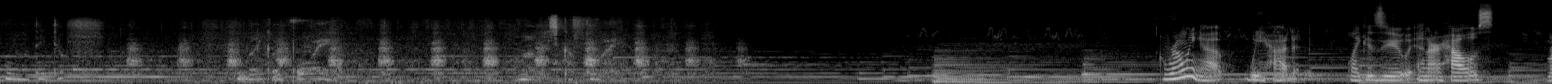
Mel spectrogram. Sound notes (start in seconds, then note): 4.1 dog panting; 8.5 gentle music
